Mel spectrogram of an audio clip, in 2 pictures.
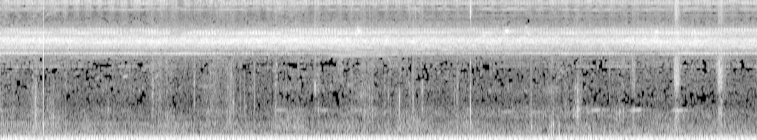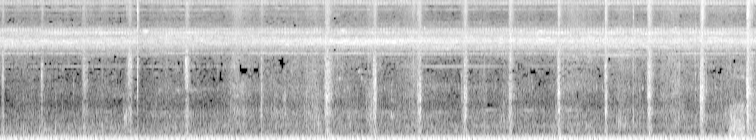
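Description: Insects chirring in one steady, high-pitched drone, with a steady low hum underneath and a few faint scattered clicks.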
